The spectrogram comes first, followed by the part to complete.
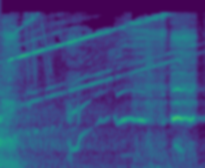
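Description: Comic cartoon sound effect: a thin whistle that rises steadily in pitch for nearly two seconds, with a few short tones in the second half.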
